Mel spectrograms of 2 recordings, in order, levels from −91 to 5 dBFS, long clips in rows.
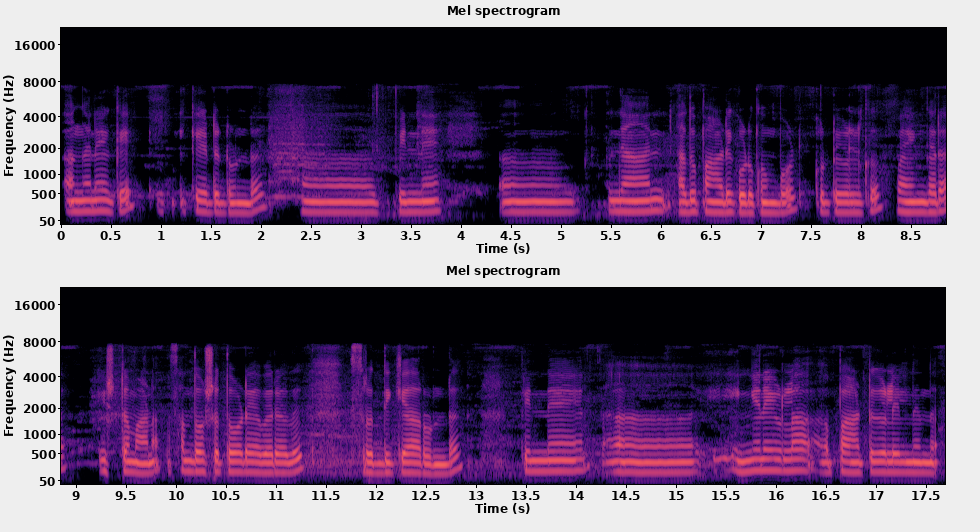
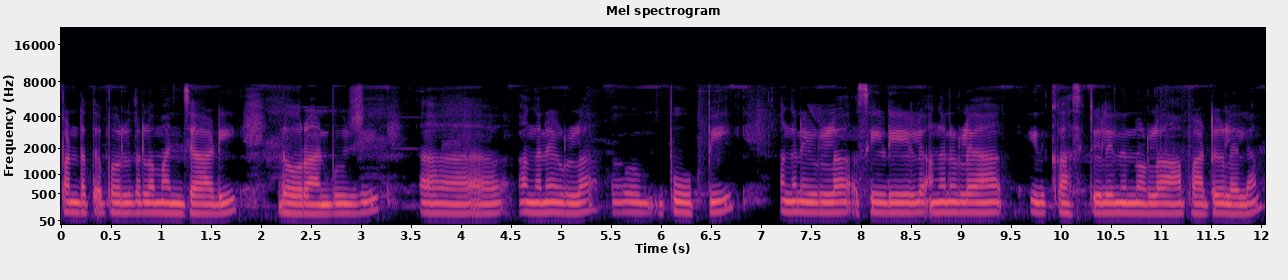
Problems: none marked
